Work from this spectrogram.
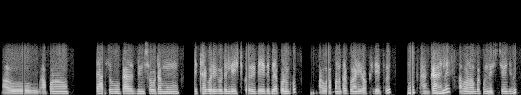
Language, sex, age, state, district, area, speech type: Odia, male, 18-30, Odisha, Jagatsinghpur, rural, conversation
